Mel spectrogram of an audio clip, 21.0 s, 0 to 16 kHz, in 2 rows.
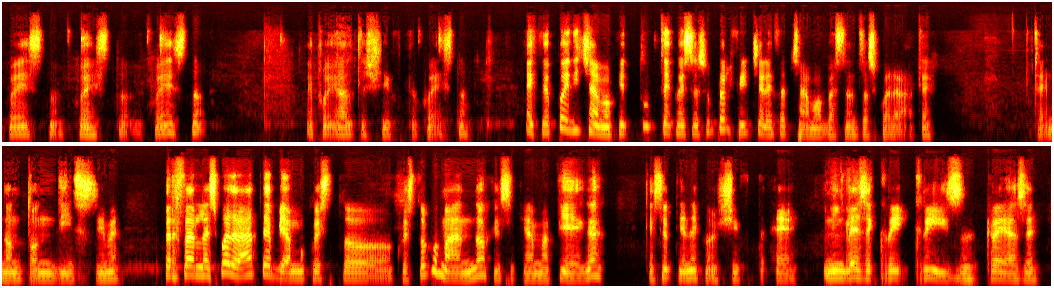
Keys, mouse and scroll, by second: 1.9-3.1 middle drag, 3.1 click, 3.3 middle click, 4.2-6.1 right drag, 5.1-6.1 drag, 6.1 middle click, 8.6-14.5 middle drag.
